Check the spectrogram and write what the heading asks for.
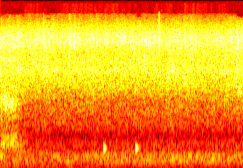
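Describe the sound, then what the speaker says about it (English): Steady soft rain patters down in the Stardew Valley farming game, a quiet continuous hiss with a couple of small drip plinks and no one talking. "I can't even talk to him because it's raining"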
